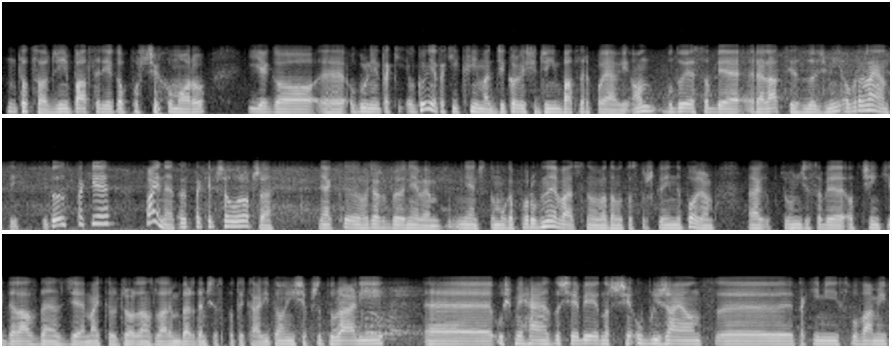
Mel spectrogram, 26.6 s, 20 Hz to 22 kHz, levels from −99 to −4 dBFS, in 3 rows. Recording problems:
high frequencies cut off; severe; nothing above 4 kHz
train or aircraft noise; faint; throughout; 20 dB below the speech

